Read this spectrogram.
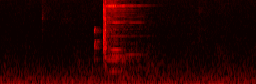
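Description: A game menu makes a sharp bright chime as a selection changes.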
